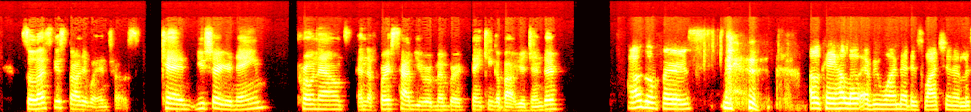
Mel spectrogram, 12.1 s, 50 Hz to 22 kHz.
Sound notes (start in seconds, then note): 9.1 chuckles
